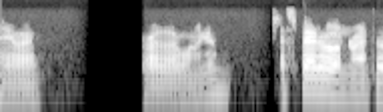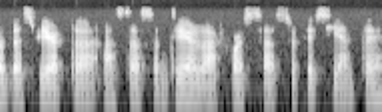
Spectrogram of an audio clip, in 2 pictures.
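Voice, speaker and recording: A man with an English accent speaks at a fairly quick pace with fairly even intonation. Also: medium pitch for a man. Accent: English-speaking accent in Spanish. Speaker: Spanish learner. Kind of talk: reading aloud. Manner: halting.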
